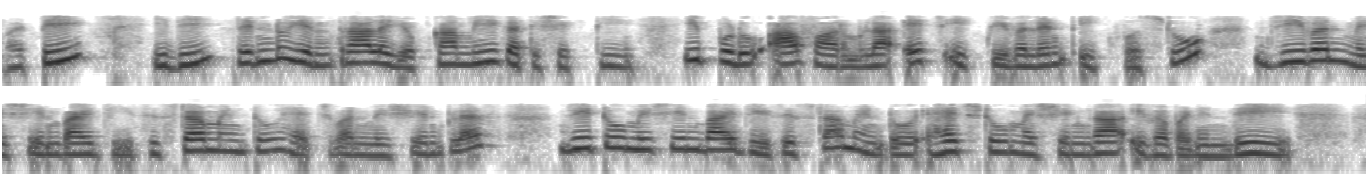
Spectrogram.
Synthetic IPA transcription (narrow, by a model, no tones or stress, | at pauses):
bɐʈːiid̪iɾe̞ɳɖujɐnt̪ɾaːlɐjɔkːɐmiːɡɐt̪iʃɐk̚t̪iːpːuɽuʔaːpʰaːɾmulaːʔet͡ʃːekʋiʋɐleɳʈikʋosʈud͡ʒiːʋɐnmeʃiːnbɐːjd͡ʒḭːsisʈɐmiɳʈuɦḛːt͡ʃːʋɐ̰nmeʂiːnplɐsd͡ʒiːʈuːmeʃiːnbɐːjd͡ʒiːsisʈɐmiɳʈuɦet͡ʃːʈuːmeʃiːnɡaːʔiʋɐbɐ̰ɽind̪i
